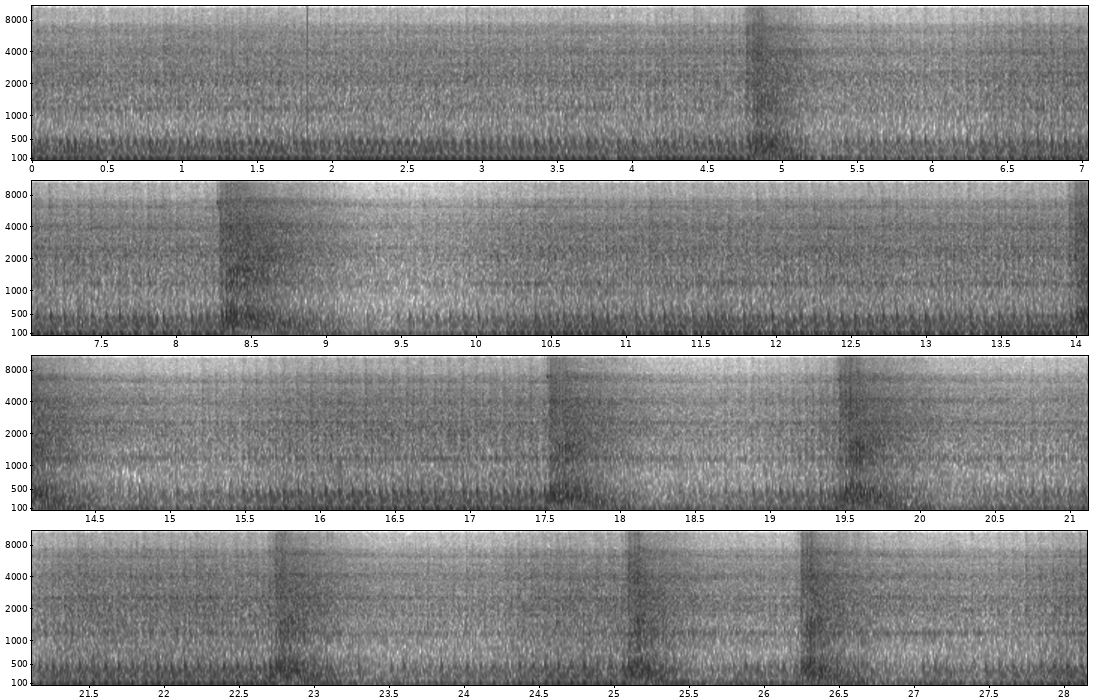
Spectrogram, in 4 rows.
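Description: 2007 Honda CRF250R's single-cylinder four-stroke engine idling, with about eight quick, sharp throttle blips spaced a few seconds apart. The throttle is snapped open to test for an off-idle bog, which the owner says is almost fixed after re-timing the accelerator pump squirt.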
